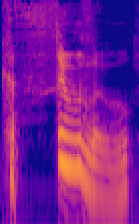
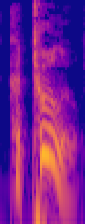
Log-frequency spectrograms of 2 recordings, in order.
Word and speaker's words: Cthulhu: to be it's not cthulhu it did stop saying cthulhu it's katulu you're supposed to be like like it's coming from the back of your throat like you're spitting the name out stop saying cthulhu you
